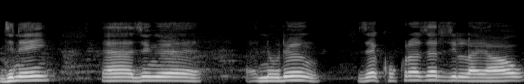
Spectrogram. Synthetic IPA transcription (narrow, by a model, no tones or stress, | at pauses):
zinej | zɯŋɯ | nudɯŋ | zekʰɔkʰɾazaɾzilːajaw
